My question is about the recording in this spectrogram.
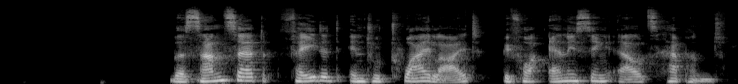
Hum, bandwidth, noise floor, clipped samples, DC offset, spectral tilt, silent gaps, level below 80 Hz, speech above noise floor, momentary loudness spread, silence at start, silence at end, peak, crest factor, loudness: none; 15 kHz; under -90 dBFS; under 0.1%; under 0.1%; -5 dB/octave; none; -58 dBFS; over 68 dB; 10 LU; 1.7 s; 0.15 s; -4 dBFS; 20 dB; -22 LUFS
